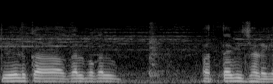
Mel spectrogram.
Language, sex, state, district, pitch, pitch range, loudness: Hindi, male, Chhattisgarh, Bilaspur, 140 Hz, 115-145 Hz, -26 LUFS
